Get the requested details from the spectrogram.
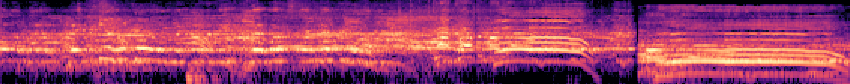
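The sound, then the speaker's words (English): A loud crowd of students boos and heckles, many voices shouting over one another about single payer and getting corporate money out of politics, in a sustained din that swells and shifts without a break for the full stretch. “So what the students were yelling about, if you didn't hear them because there's a lot of boos and heckles, was single payer.”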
